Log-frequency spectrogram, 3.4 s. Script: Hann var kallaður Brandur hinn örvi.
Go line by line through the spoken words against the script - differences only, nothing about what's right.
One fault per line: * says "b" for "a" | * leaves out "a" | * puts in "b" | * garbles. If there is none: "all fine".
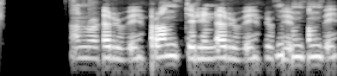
* says "örvi" for "kallaður"
* garbles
